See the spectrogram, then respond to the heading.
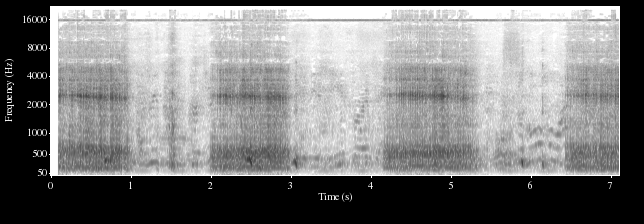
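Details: Snoring loudly: rhythmic rasping snores on each breath, about one every two seconds, with quieter breathing between them.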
